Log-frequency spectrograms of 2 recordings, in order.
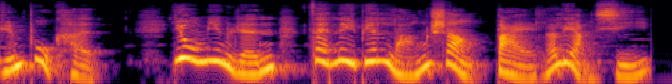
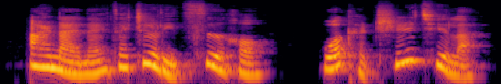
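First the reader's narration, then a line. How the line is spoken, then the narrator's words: Smiling. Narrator (Chinese): 鸳鸯因向凤姐笑道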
